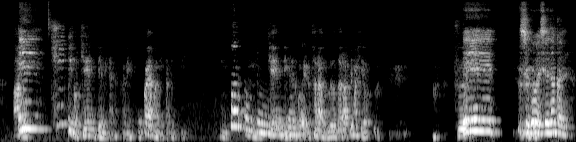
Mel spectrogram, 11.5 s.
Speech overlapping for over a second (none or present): present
